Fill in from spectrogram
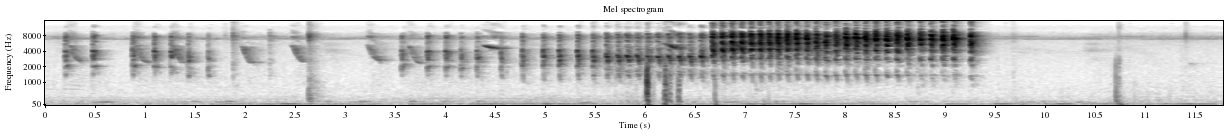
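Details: Long-tailed shrike of Madura origin in full song: scattered chirps and short slurred notes build into a loud, harsh, rapidly pulsed grating burst lasting about three seconds, then break off into silence with a few clicks.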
